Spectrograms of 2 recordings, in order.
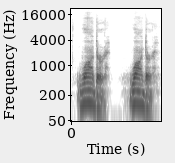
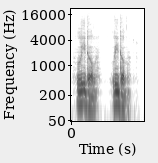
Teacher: Xo'p, qayoqdan kelyapti bu qoidalar desangiz, qachonki mana bu T tovushimiz ikkita unli tovushni o'rtasida kelganda American accentda D talaffuz qilamiz. Bizdagi D tovushi emas, sal boshqacha, yumshoqroq aytilishi kerak bo'ladi D.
